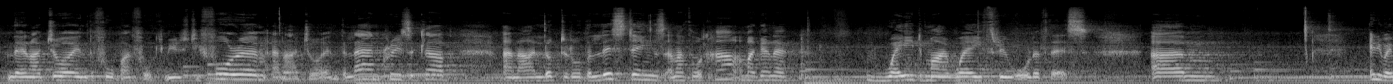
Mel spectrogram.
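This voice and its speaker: A middle-aged woman from Zambia with a Southern African accent, telling her own travel story in a conversational, reflective, anecdotal way. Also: medium pitch. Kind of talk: personal storytelling, conversational interview narration. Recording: echoey, reverberant room with music behind. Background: music.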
